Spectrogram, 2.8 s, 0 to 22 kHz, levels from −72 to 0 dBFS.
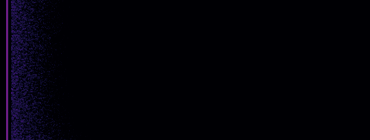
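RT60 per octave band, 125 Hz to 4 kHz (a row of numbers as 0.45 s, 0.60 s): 2.5 s, 2.5 s, 2.4 s, 2.4 s, 2.2 s, 2.1 s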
